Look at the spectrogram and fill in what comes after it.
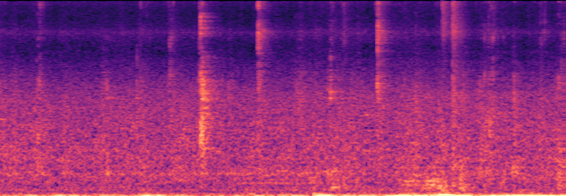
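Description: Close-miked chewing with wet mouth clicks and lip smacks at irregular intervals, louder for a moment past the middle.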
